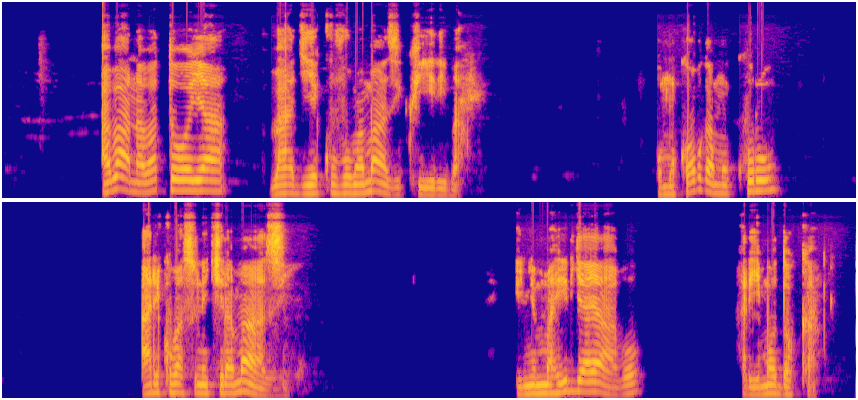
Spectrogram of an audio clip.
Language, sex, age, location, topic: Kinyarwanda, male, 18-24, Huye, health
